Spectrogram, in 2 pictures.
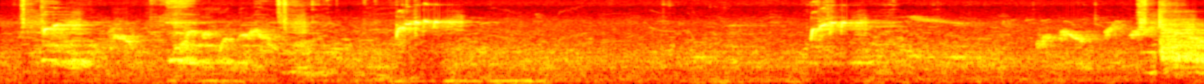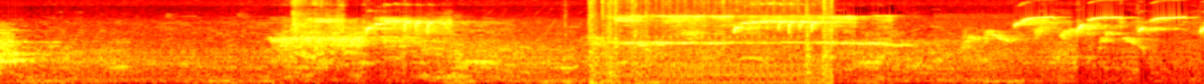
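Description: Several songbirds chirping and calling in short, separate phrases. About three quarters of the way through comes a buzzy call lasting about a second, and near the end a quick run of repeated chirps, about four a second.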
